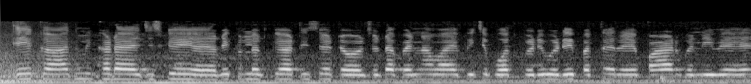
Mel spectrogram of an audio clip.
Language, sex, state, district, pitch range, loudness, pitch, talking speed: Hindi, female, Rajasthan, Bikaner, 225-235 Hz, -14 LUFS, 230 Hz, 200 wpm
